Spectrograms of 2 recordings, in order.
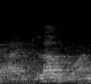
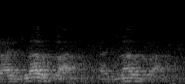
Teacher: not having a vw contrast in their language right then they they tend to make the w into a v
